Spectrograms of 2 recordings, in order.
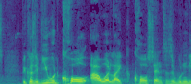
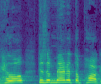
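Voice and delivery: higher-voiced caller calmly reporting a man at the park; 7 semitones higher, 4 dB louder than usual. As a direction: announce it simply, like a caller. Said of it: "you'd be like".

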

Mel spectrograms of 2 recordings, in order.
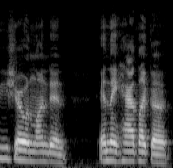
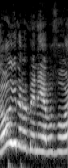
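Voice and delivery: higher, louder mock-surprised question; teasing old man; 11 semitones higher, 6 dB louder, faster than usual. Old men teasing the confused newcomer, high mock surprise. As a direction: feign innocence to tease him.

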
